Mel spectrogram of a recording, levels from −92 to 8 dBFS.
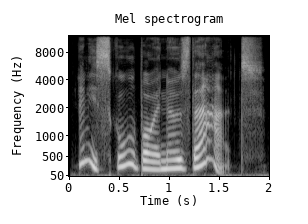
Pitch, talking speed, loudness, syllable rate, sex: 255 Hz, 120 wpm, -14 LUFS, 3.4 syllables/s, female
